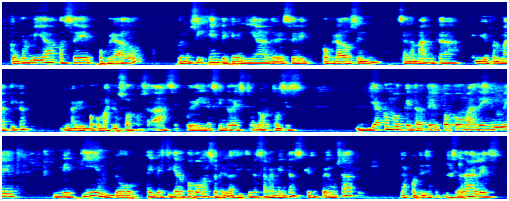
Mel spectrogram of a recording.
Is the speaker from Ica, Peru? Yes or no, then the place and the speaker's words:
yes; Ica, Peru; Yo soy peruano, nací en Ica, es una ciudad que está al sur de Lima, unos 300 kilómetros al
